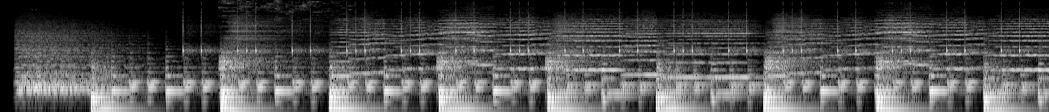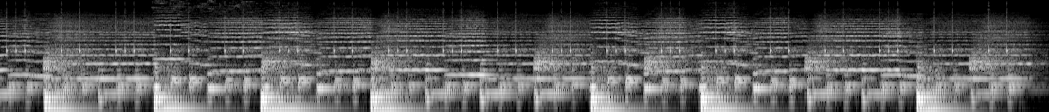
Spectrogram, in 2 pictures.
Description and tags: Waltz of the doomed
A gloomy, orchestral intro.
sad, waltz, fantasy, march, cinematic, orchestral, dance, strange, dramatic, instrumental, movie, film, soundtrack, epic, strings, gloomy, spooky, weird, game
